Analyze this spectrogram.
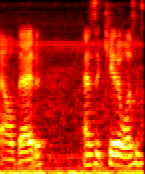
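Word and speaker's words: Al Bhed: I didn't understand why they were called Albed as a kid. It wasn't until like I was 20 I got it cuz aled kind of sounds like the Japanese pronunciation of the English word alphabet cuz alphabet aru fab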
